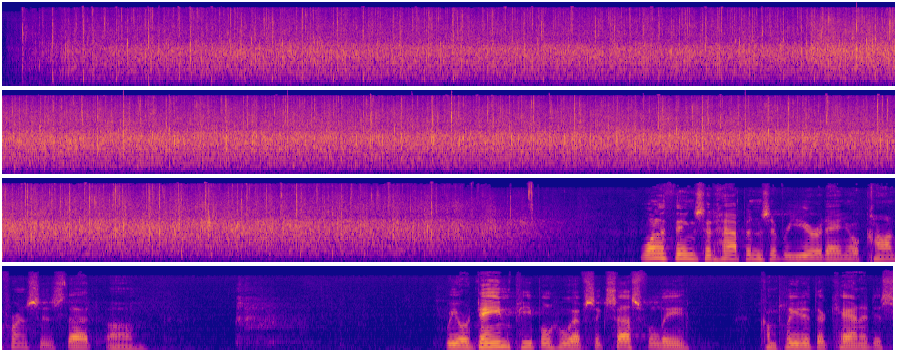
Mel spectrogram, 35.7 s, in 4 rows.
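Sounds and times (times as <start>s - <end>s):
audience applause: 0.0s - 23.2s
speech: 24.3s - 28.3s, 31.2s - 33.7s, 34.4s - 35.6s.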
